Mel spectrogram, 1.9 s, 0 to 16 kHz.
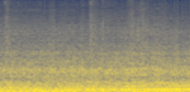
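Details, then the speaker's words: Audi 8V S3 driving with the sunroof closed, after the two-screw rattle fix: only steady low road and engine hum, with no ticking or buzzing from the roof; normal quiet cabin, no rattle. "So we're going to close that bad boy now and yeah, we're going to see. So far so good. It would have rattled already."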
